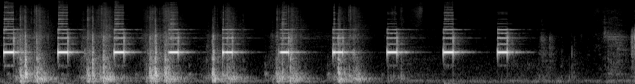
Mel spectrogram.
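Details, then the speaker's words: HeartSine Samaritan PAD AED training demonstration after a delivered shock: regular tones with thumps at about 110 per minute; AED metronome pacing chest compressions of 2 to 2.4 inches during CPR. "So it's going to walk me through with that metronome rate for my compression rate, and I want to remember to go 2 to 2.4 inches on my compressions."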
